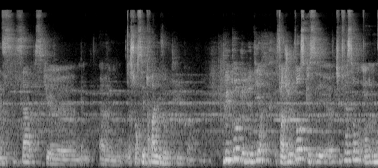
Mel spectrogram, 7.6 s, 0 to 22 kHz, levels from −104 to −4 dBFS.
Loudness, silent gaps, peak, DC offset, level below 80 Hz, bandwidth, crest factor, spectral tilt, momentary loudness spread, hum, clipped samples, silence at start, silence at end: -29 LUFS; none; -10 dBFS; under 0.1%; -70 dBFS; 17.5 kHz; 20 dB; -4 dB/octave; 15 LU; none; under 0.1%; 0 s; 0 s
